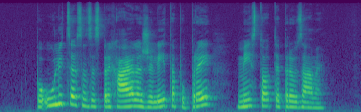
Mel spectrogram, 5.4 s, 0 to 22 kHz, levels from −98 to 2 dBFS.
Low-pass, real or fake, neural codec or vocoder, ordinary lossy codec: 19.8 kHz; real; none; none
